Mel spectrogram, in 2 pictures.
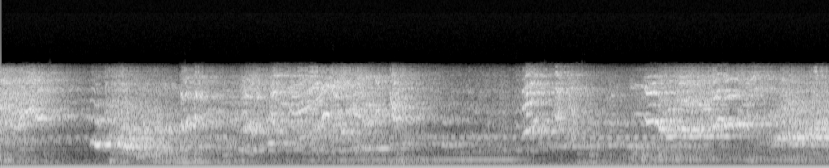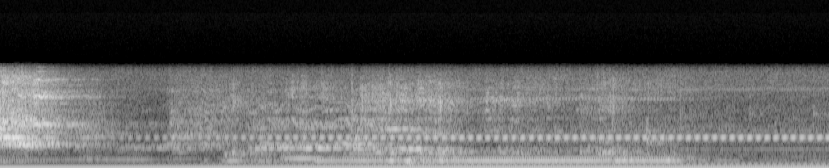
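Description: A reed instrument holds long, steady notes.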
